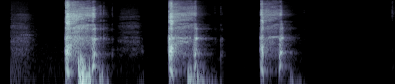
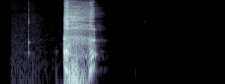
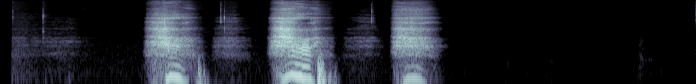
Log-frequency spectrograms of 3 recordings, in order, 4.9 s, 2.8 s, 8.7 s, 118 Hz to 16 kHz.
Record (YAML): three_cough_length: 4.9 s
three_cough_amplitude: 32768
three_cough_signal_mean_std_ratio: 0.29
cough_length: 2.8 s
cough_amplitude: 32768
cough_signal_mean_std_ratio: 0.25
exhalation_length: 8.7 s
exhalation_amplitude: 28133
exhalation_signal_mean_std_ratio: 0.32
survey_phase: beta (2021-08-13 to 2022-03-07)
age: 65+
gender: Female
wearing_mask: 'No'
symptom_none: true
smoker_status: Never smoked
respiratory_condition_asthma: false
respiratory_condition_other: false
recruitment_source: REACT
submission_delay: 6 days
covid_test_result: Negative
covid_test_method: RT-qPCR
